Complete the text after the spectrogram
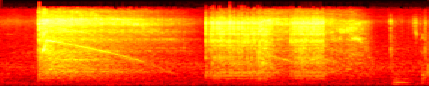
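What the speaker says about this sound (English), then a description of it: "Okay, let's drill some holes." Power drill boring holes into a floor to mount a manual tire changer, a loud steady whine for a couple of seconds, then further drilling bursts with a slight rough wobble.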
